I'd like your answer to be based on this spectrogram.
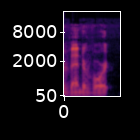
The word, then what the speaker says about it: Vandervoort: was that apparently Laura Vandervoort, is that how I'm saying that correctly? – Yeah.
